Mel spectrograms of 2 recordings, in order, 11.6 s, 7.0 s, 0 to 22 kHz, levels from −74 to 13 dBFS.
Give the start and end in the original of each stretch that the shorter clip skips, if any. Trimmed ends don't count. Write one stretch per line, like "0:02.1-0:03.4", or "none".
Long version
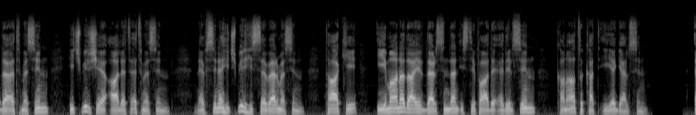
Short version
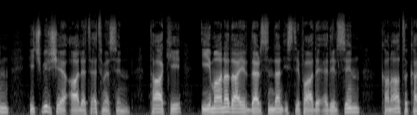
0:03.0-0:05.3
